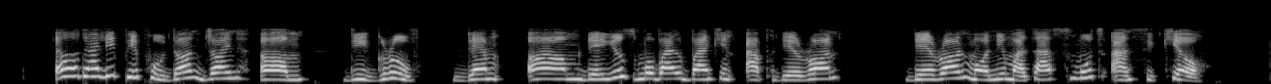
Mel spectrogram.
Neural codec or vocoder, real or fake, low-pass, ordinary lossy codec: none; real; 5.4 kHz; none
